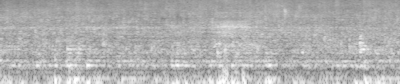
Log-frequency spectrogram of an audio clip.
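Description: running shower water

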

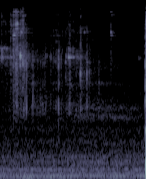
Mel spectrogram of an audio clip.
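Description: keys jangling

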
